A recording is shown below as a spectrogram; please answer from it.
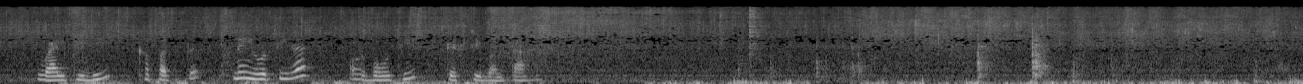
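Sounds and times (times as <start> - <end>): eggplant slices sizzling in oil: 0.0 - 13.0.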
